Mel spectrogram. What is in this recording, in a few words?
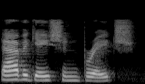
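"navigation bridge", English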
